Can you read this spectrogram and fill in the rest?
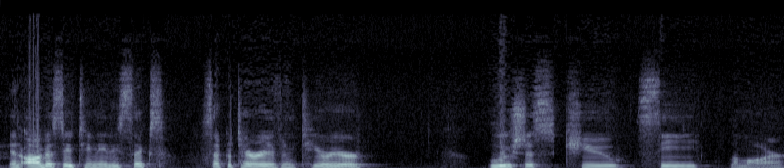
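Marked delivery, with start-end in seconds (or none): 2.0-7.8 very slow, deliberate, each word separated. Speaker recounting Yellowstone history says a tongue-twister name, very slow. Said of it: "I have to say that really slowly".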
